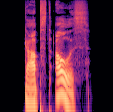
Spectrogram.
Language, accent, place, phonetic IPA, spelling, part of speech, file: German, Germany, Berlin, [ˌɡaːpst ˈaʊ̯s], gabst aus, verb, De-gabst aus.ogg
- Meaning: second-person singular preterite of ausgeben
